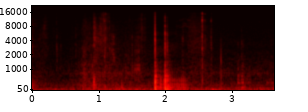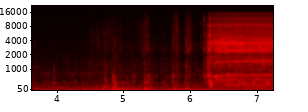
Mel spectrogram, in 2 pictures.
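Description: Cordless electric screwdriver with a 1.5 mm hex bit starting up about six seconds in and running steadily, backing out a small hex screw from an airgun action. Before it, a few light clicks and knocks.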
